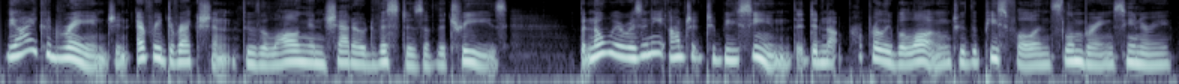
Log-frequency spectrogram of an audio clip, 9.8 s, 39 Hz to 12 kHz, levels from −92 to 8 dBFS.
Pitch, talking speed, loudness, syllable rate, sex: 195 Hz, 215 wpm, -18 LUFS, 6.2 syllables/s, female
